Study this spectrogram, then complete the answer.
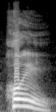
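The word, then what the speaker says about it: הוי: 로마자 쓰면 H-O-Y. 호이. 이렇게 발음이 나요.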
